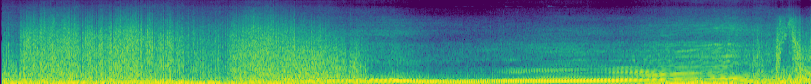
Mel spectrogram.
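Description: Riding a sport motorcycle: heavy wind noise on the microphone for the first several seconds, then the engine note comes through as the bike slows and runs at a low steady pitch. Near the end the engine pitch climbs as the bike accelerates, then wind noise takes over again.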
